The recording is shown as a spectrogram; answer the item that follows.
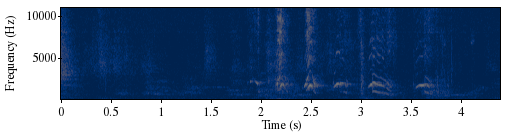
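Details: Blenheim Cavalier King Charles Spaniel puppies, a litter of five born to Paris and Spike at New Year, playing in an indoor puppy pen: a run of five short, high yips about every half second, with faint soft whines before them.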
